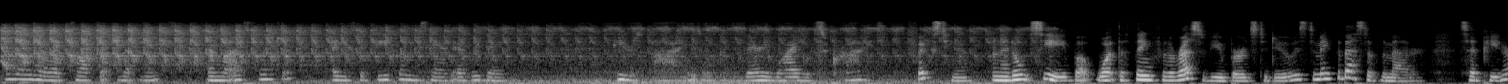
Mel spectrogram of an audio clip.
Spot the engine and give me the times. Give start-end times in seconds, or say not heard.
0.0-10.7.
